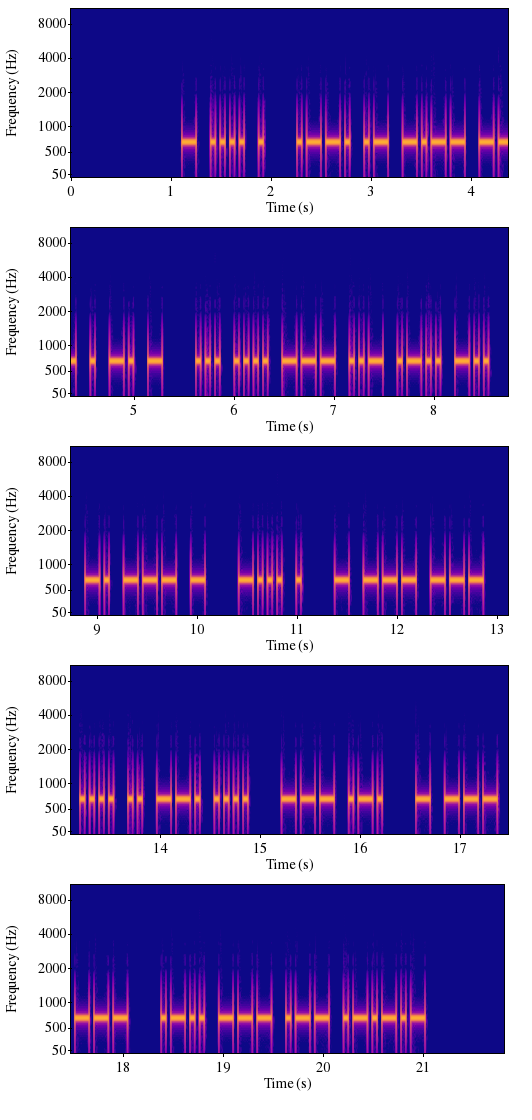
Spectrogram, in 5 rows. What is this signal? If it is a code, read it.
Morse code, heard as a keyed tone, about 25 wpm, 700 Hz. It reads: THE PAYMENT SHOULD NOT BE TOO HIGH OR TOO LOW.
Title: Sentences from Top 1200 Words 25wpm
